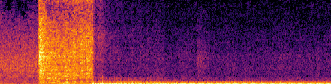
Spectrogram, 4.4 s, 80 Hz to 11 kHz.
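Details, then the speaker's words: Rebuilt wrecked 2015 Mustang GT V8, cold start just after installing a new aftermarket exhaust: starter catches and fires straight into a deep, even high idle with steady exhaust rumble; normal healthy cold start. "all righty guys I'm not sure how good was he showing up on camera or the sound quality but man this thing sounds good the best $350 I've ever spent"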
